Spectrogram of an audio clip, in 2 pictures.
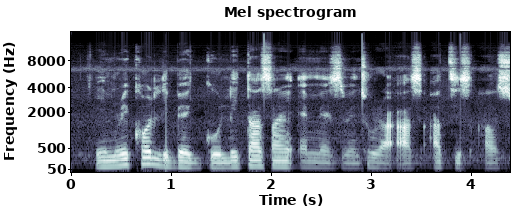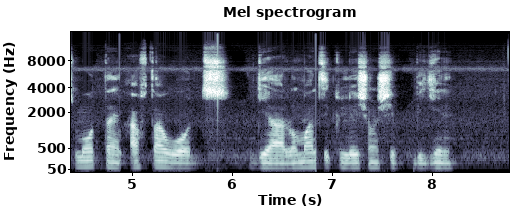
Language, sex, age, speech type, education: Nigerian Pidgin, male, 15-29, spontaneous, tertiary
